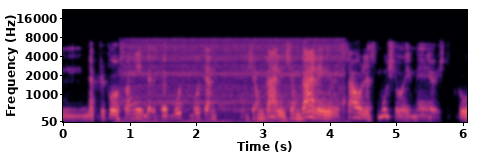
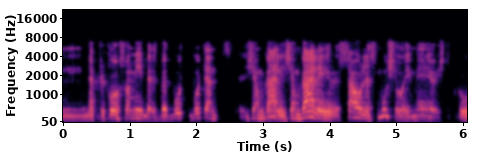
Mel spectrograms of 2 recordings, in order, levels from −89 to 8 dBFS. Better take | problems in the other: second | background sound (Drill); 10 dB below the speech

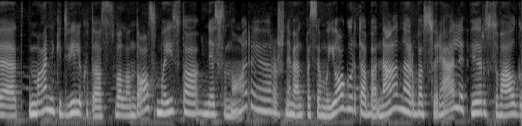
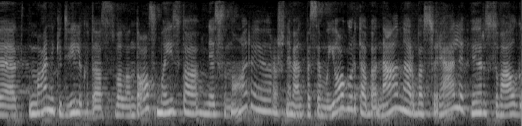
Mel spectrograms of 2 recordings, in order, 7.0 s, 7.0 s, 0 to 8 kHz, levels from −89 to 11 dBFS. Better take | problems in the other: first | room echo; dies away in 0.9 s

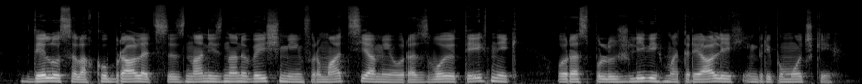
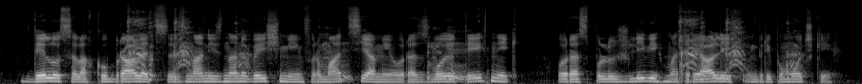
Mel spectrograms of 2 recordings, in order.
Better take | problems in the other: first | background sound (Cough); 13 dB below the speech

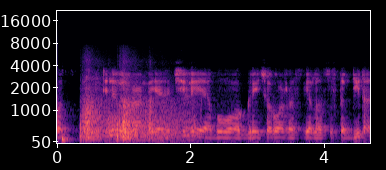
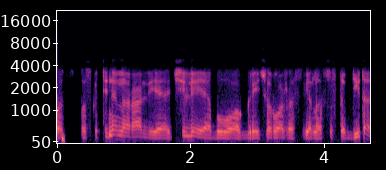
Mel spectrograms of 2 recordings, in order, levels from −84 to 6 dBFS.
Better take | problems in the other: second | background sound (Fireworks); 3 dB above the speech // room echo; dies away in 0.4 s

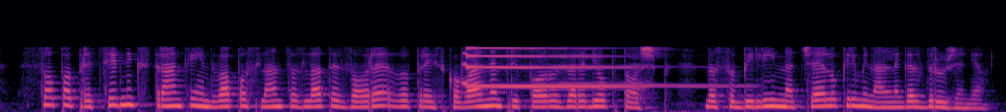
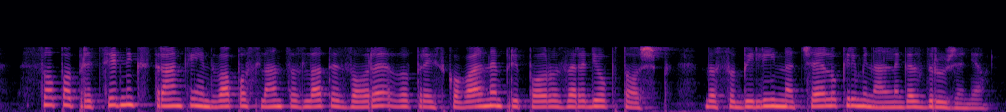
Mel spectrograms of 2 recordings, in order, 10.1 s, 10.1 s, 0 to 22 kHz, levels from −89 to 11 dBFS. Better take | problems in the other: second | background sound (Trumpet); 10 dB below the speech

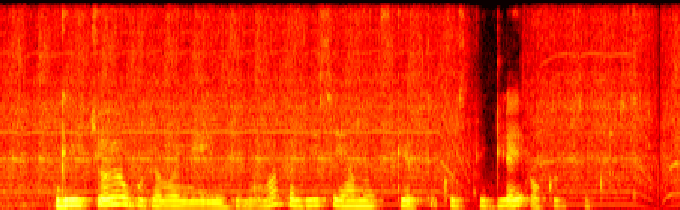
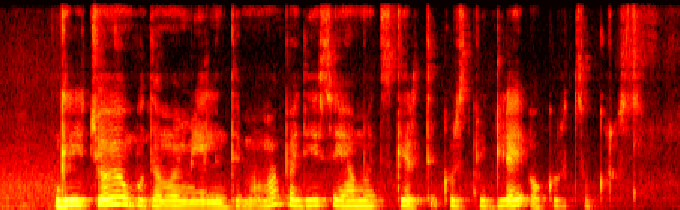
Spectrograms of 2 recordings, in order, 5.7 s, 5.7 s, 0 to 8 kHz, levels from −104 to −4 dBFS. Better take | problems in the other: second | background sound (Tools); 14 dB below the speech

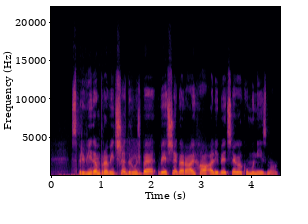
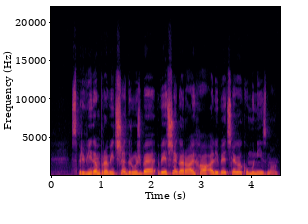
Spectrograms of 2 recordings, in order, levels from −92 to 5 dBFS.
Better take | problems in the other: second | noise reduction (neural mask model DeepFilterNet 3)

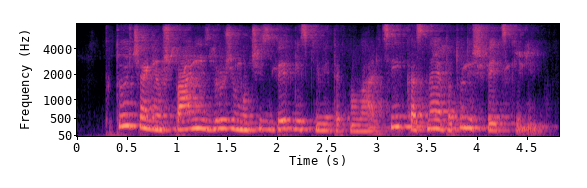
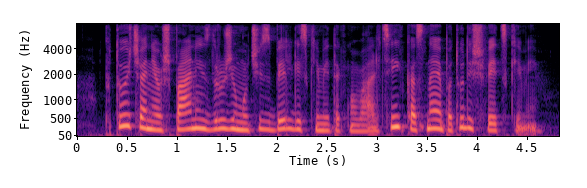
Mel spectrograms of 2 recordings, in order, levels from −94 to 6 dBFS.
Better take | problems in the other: second | noise reduction (neural separator model SepFormer DNS4)

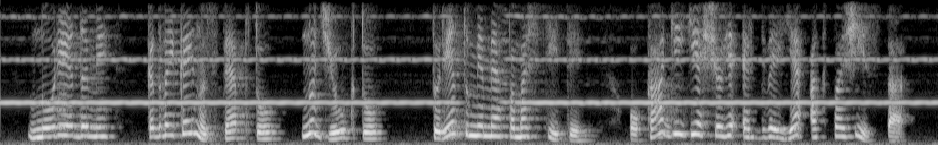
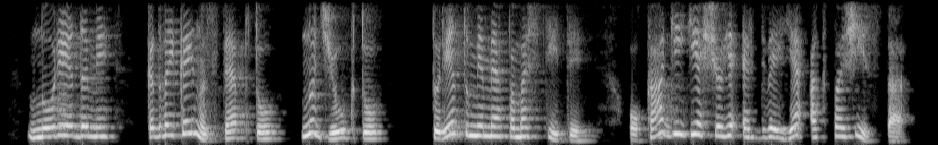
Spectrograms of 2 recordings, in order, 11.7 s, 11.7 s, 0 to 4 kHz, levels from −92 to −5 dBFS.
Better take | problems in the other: second | background sound (Wind instrument, woodwind instrument); 8 dB below the speech

